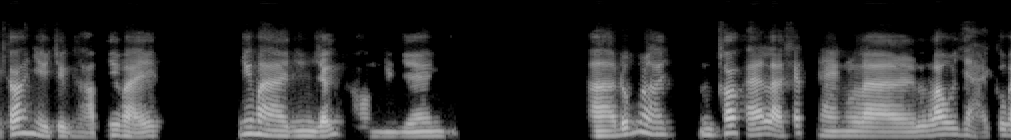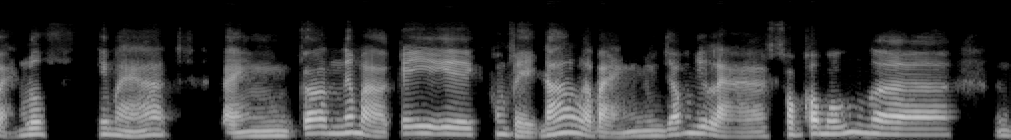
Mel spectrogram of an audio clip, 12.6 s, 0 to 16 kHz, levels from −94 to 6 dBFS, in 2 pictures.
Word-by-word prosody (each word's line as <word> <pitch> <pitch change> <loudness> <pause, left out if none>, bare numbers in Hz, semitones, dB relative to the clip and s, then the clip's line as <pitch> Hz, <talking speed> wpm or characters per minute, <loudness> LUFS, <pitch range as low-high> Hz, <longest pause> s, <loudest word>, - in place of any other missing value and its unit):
có 175 - +4
nhiều 180 -10 -2
trường 120 -3 -3
hợp 105 -1 -5
như 140 - -2
vậy. 120 +1 +2 0.5
Nhưng 175 +1 -2
mà 130 -6 +4 0.2
vẫn 125 +5 +3
còn 120 -1 -12 0.2
về 115 +2 +1 1.0
ờ, 125 0 +3
đúng 160 +6 0
rồi, 180 -7 0 0.2
ừm, 150 - -5
có 195 - +6
thể 150 +2 +3
là - - +4
khách 195 0 -5
hàng 120 -1 -3
là 115 -1 +3
lâu 155 +2 +4
dài 145 -3 -7
của 145 - -5
bạn 140 - -4
luôn. 160 0 +2 0.3
Nhưng 165 -1 -3
mà 135 - -1
á, 140 +6 0 0.4
bạn 120 +4 0
có 185 +1 +4
nếu 195 +3 +1
mà 205 - +2
cái, 180 - -1
i, 175 -2 +2
i, 160 - -1
công 165 - -6
việc 110 -7 -2
đó 200 +2 +4
là 185 - +2
bạn, 115 +4 -1
giống 155 +5 +1
như 185 -2 -1
là, 110 -5 0
không 160 -1 +1
có 180 - +6
muốn, 190 +4 0
ơ, 155 -3 +4 0.3
ừm, 135 - -10
145 Hz, 235 wpm, -26 LUFS, 120-170 Hz, 1.0 s, có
